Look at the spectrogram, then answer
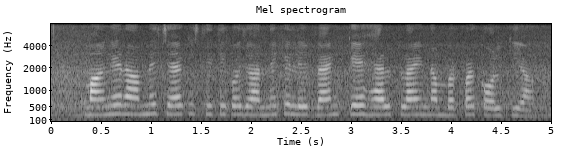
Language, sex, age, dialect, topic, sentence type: Hindi, female, 25-30, Hindustani Malvi Khadi Boli, banking, statement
